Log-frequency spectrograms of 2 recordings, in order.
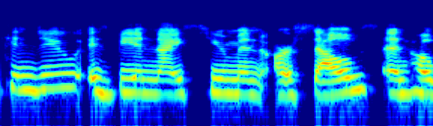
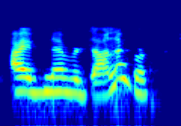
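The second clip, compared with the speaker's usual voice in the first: ordinary talk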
